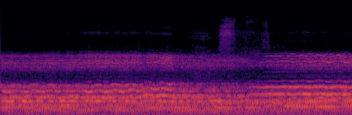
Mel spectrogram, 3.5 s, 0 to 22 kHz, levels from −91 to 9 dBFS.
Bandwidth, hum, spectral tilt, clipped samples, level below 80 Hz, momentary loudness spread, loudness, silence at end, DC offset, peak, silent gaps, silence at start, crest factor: 12 kHz; none; -6.5 dB/octave; under 0.1%; -56 dBFS; 5 LU; -36 LUFS; 0 s; 0.1%; -22 dBFS; none; 0 s; 14 dB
